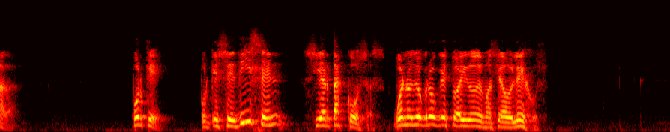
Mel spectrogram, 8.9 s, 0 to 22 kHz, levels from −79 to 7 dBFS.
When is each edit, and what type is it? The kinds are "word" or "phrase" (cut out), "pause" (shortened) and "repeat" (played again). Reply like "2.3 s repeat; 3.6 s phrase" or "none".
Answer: 2.6 s pause; 5.2 s pause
